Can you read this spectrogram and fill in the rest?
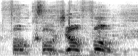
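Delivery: loud, high, repeated cursing; loud mock swearing. Podcast host acting out the alien's swearing, loud and high. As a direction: blurt the curses out loud.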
